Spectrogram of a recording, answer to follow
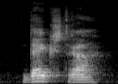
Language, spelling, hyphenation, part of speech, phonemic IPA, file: Dutch, Dijkstra, Dijk‧stra, proper noun, /ˈdɛi̯k.straː/, Nl-Dijkstra.ogg
- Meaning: a surname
